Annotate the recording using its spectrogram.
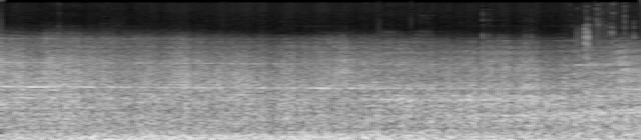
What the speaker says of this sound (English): there's probably a plane about to take off right now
